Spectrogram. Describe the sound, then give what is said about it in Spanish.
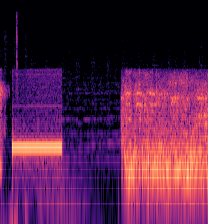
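A telephone tone as a call is being placed: one steady, sustained electronic tone lasting about a second, a short quiet gap, then loud dense noise that continues to the end. “Bueno, vamos a llamarle a Lucio.”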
